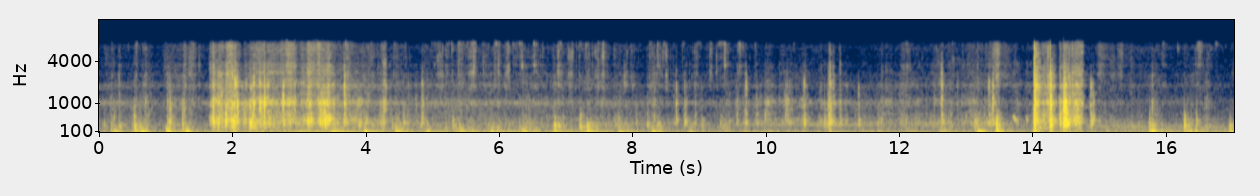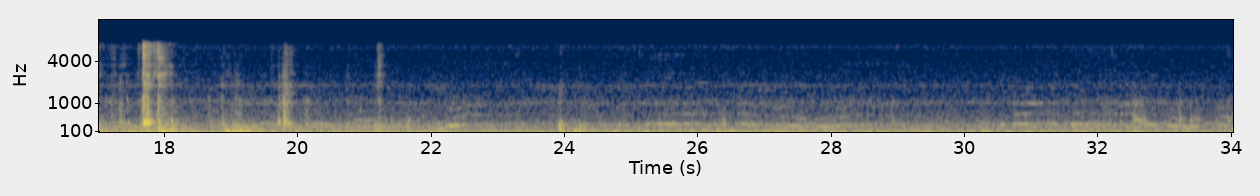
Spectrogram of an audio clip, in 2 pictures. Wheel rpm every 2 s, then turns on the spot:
0, 0, 0, 0, 0, 0, 0, 0, 0, 0, 0, 0, 0, 0, 0, 0, 0.
none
